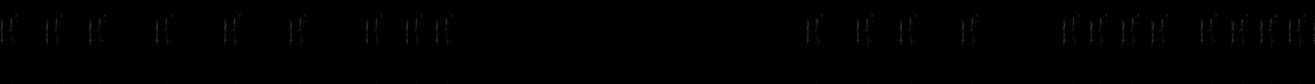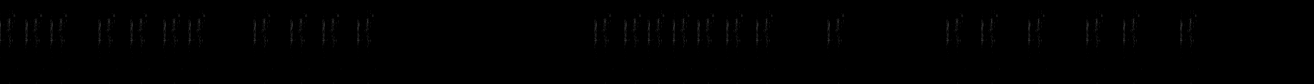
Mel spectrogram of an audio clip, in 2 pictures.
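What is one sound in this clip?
Soft menu clicks tick in quick bursts as items scroll past.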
